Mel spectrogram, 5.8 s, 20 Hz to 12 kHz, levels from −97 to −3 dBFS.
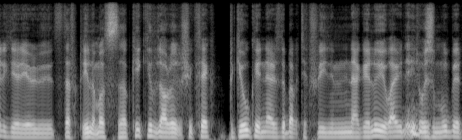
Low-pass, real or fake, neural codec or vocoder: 10.8 kHz; fake; codec, 16 kHz in and 24 kHz out, 0.4 kbps, LongCat-Audio-Codec, four codebook decoder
